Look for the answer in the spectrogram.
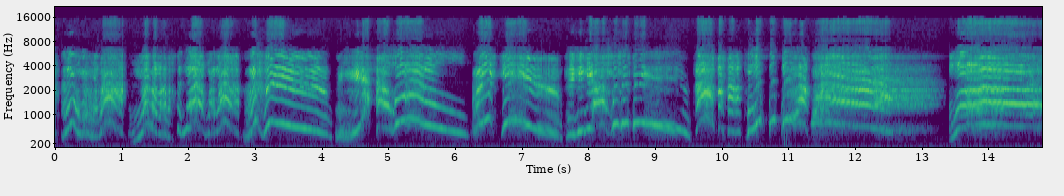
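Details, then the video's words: Screaming toad, filmed 2/10/2022, in a long run of piercing harmonic cries that sweep downward or bend up and down, some stuttered into quick bursts, others drawn out nearly two seconds; faint low hum behind. "Toad Screaming"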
